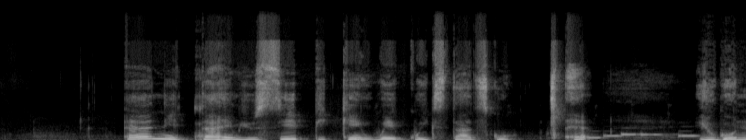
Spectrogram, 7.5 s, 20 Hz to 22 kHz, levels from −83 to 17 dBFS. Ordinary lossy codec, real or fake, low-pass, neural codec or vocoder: none; real; 19.8 kHz; none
